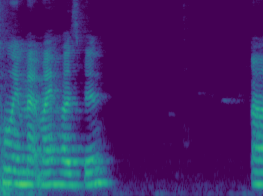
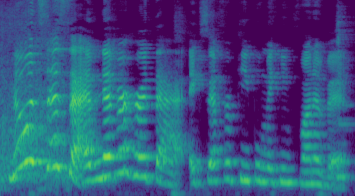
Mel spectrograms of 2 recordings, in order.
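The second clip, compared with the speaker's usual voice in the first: usual speaking voice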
